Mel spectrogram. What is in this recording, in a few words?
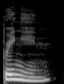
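"bringing", American English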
